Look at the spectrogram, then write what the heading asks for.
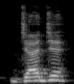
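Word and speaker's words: judge: डी डी के बाद जी आ जाए या डी के बाद जे आ जाए। तो दोनों सूरतों में डी साइलेंट हो जाता है।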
